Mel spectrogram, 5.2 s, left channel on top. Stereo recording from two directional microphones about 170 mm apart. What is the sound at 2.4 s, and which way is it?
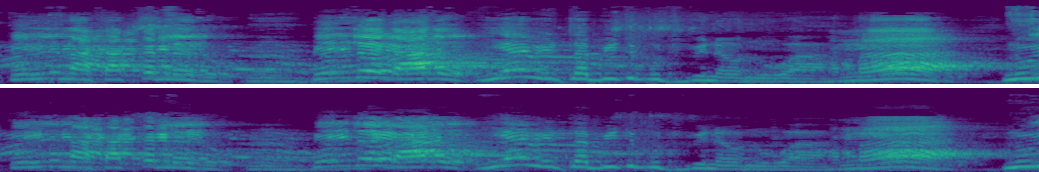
Speech, 45° left (ahead or behind).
